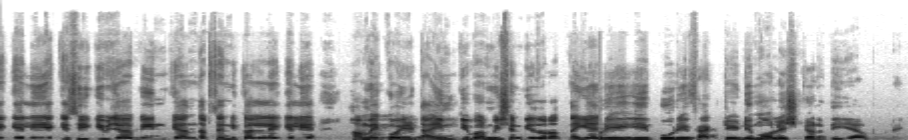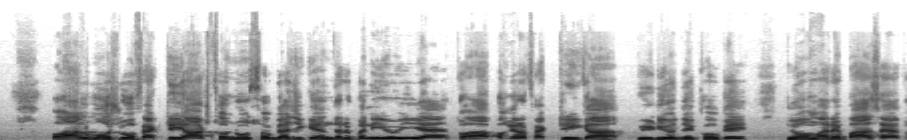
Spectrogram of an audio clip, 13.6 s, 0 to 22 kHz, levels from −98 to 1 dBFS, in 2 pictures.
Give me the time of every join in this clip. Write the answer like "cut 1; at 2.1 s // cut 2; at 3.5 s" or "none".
cut 1; at 4.5 s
